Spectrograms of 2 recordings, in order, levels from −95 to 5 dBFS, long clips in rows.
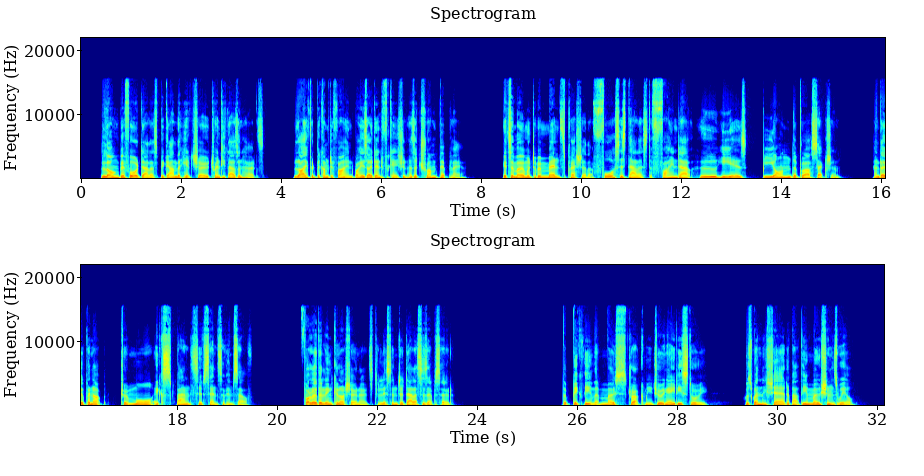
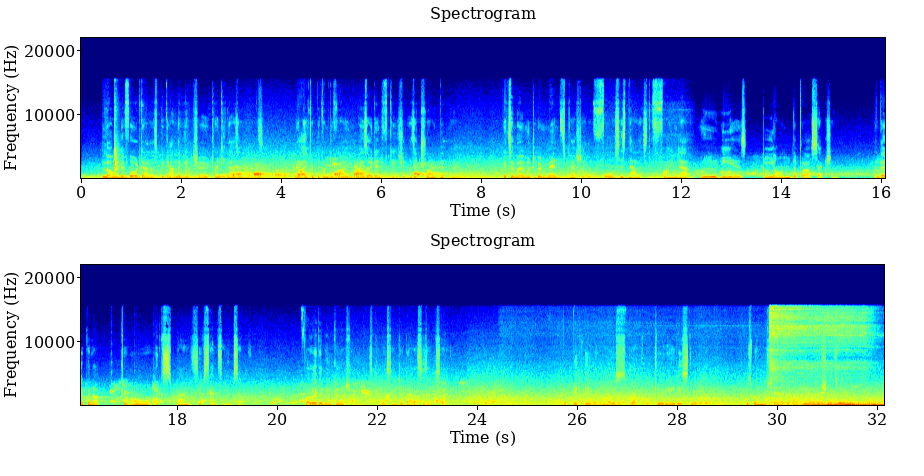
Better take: first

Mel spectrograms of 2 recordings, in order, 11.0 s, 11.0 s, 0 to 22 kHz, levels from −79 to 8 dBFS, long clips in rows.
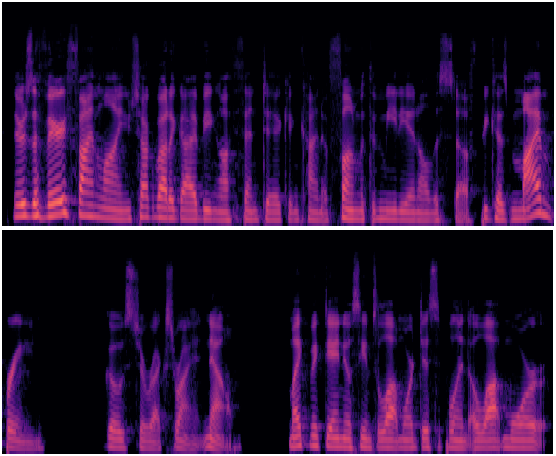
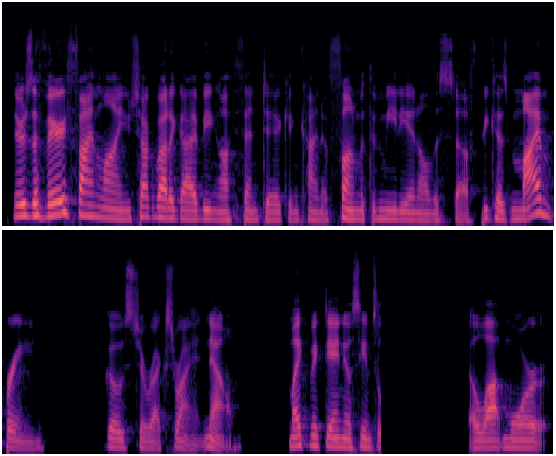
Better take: first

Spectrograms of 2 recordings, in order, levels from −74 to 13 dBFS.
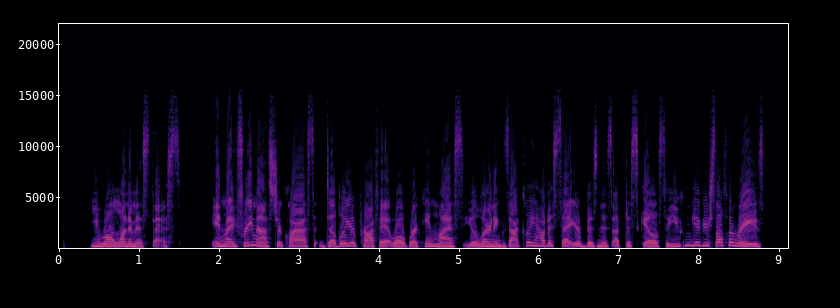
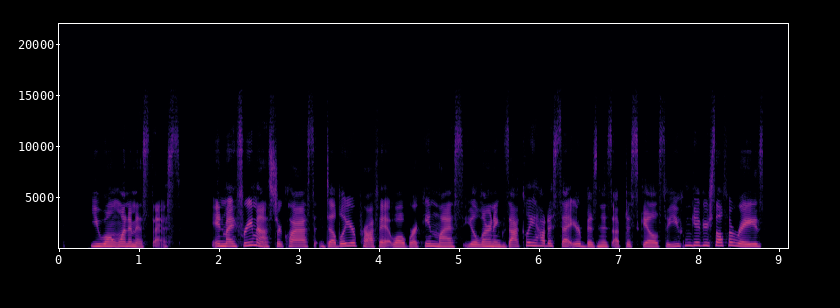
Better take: second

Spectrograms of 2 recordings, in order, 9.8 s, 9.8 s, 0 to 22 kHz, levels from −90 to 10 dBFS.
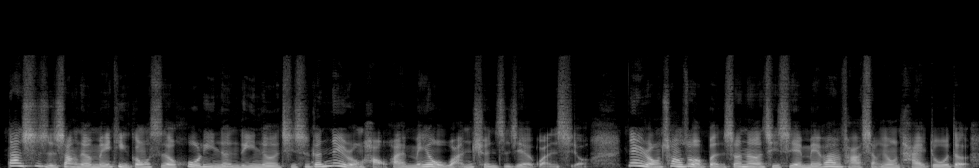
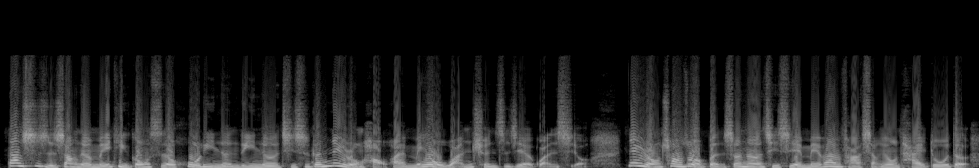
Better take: first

